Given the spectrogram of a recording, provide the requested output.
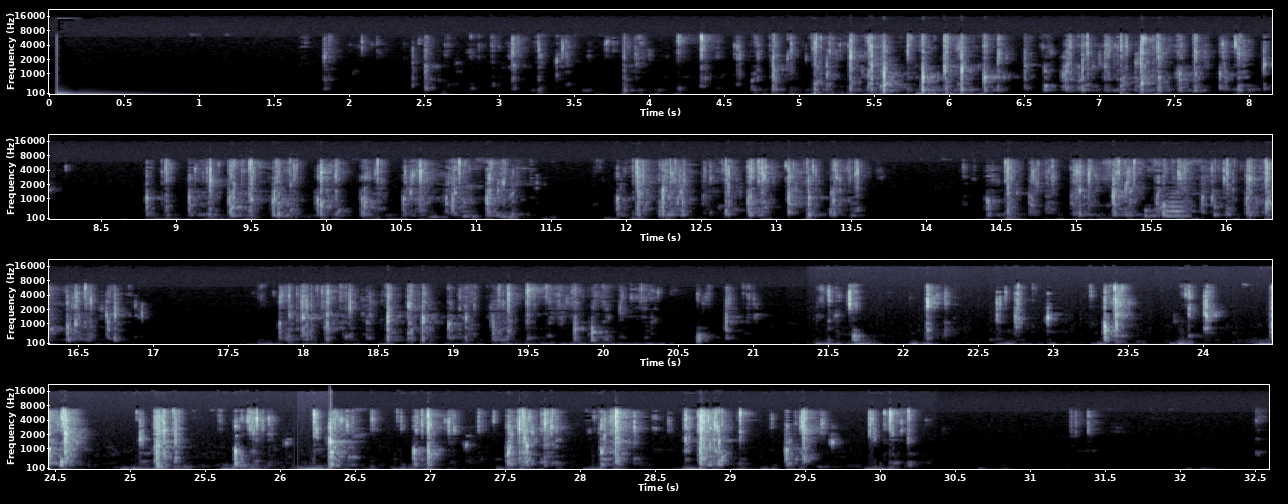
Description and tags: This sound sounds as a jar of pickles being moved around. Hope you find it useful. Glad to contribute with this.
bouncing, pickles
